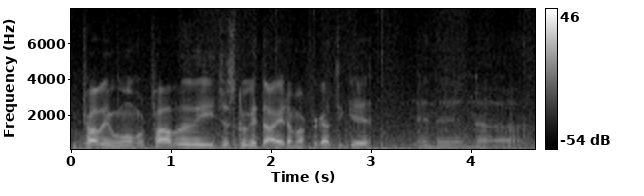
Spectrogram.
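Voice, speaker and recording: A fairly low-pitched man at a fairly quick pace amid noticeable background noise. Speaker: gaming youtuber. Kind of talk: let's play commentary. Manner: quiet.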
